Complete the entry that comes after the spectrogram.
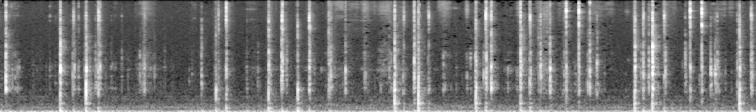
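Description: Fingertips rapidly type on the keys of a small, backlit plastic Razer Tartarus Chroma gaming keypad, seen from the side. A fast, uneven run of sharp, bright plastic clicks sounds over a low, steady background hum, each click ending almost instantly.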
